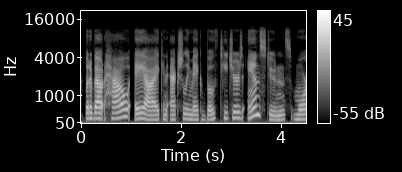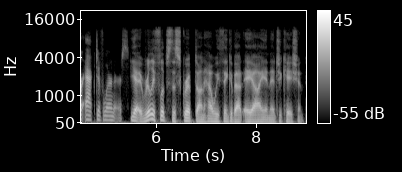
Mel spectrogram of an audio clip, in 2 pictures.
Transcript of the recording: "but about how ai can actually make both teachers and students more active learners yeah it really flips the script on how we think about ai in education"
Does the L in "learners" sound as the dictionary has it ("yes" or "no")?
yes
